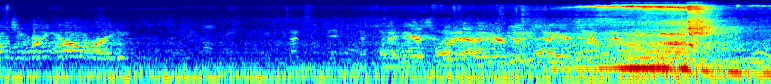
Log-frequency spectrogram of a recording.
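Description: A horsepower-heavy race car in a King of the Mountain shootout charges down a backstretch, its engine roar building and getting louder, with someone talking over it throughout.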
